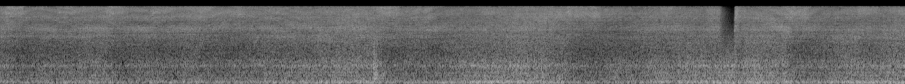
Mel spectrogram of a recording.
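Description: Compressed-air gravity-feed paint spray gun hissing steadily as it sprays silver paint onto a car body panel, with one brief break about seven seconds in.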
